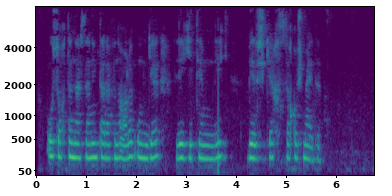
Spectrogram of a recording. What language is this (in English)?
Uzbek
